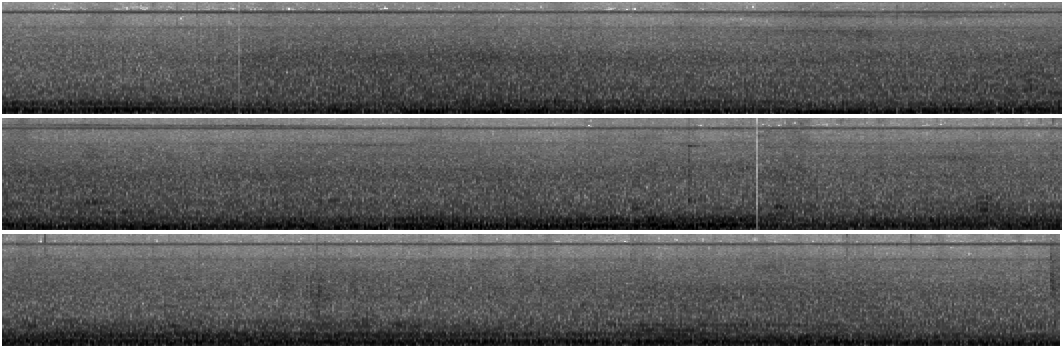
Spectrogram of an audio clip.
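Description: Steady low machine rumble, with indistinct voices mixed in and a faint high whine throughout.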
